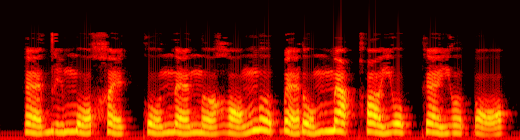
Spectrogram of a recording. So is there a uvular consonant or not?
yes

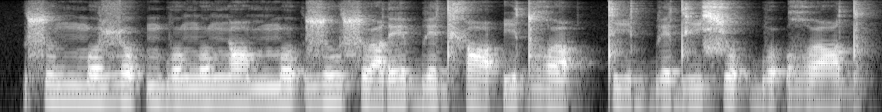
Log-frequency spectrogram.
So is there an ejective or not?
no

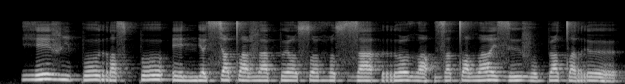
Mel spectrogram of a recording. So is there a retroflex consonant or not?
no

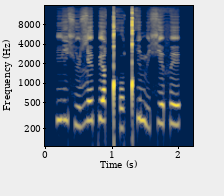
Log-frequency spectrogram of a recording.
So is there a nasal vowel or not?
no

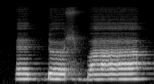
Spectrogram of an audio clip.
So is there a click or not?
no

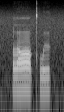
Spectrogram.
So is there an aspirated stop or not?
yes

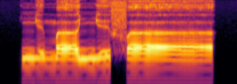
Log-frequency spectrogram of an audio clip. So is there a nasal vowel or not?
no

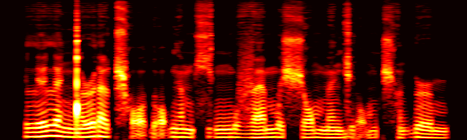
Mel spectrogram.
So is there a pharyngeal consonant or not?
no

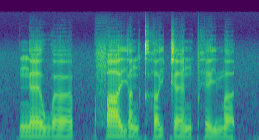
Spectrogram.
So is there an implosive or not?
no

